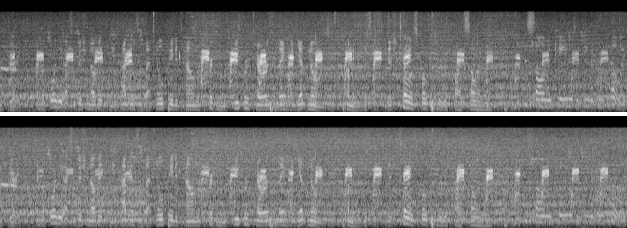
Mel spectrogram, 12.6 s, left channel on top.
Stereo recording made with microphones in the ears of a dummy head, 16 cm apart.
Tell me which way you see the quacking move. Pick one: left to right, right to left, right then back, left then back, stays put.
left to right.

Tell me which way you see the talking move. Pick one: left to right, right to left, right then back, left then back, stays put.
right to left.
